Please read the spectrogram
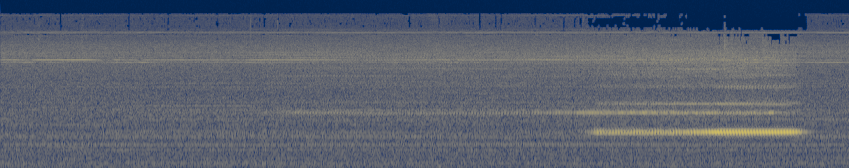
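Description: Gildemeister CTX CNC lathe running with a steady machine hum while its insert tool turns a metal bar. About twelve seconds in a steady whistling tone joins, grows louder about two seconds later, and cuts off suddenly near the end.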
